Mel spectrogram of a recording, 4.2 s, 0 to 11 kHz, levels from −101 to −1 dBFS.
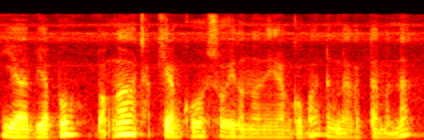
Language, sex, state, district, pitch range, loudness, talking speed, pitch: Garo, male, Meghalaya, West Garo Hills, 85-135 Hz, -21 LUFS, 115 wpm, 100 Hz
